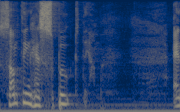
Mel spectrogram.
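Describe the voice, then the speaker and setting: A man's voice carries audible room echo. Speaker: guest preacher. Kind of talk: Pentecostal sermon, climactic call-and-response exhortation to the congregation; sermon illustration, storytelling. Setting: church with congregation. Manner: preaching at full volume, voice strained and going; fervent, shouting with rising, rhythmic repetition.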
